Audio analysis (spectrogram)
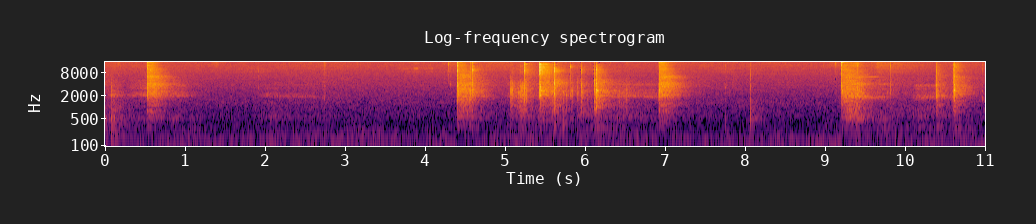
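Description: A torque wrench clicks during assembly of an LQ4 engine on the bench. Sharp mechanical clicks and ratcheting come in short clusters with quiet gaps between them, close and fairly loud.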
